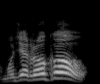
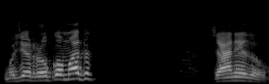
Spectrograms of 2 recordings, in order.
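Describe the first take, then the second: First: "मुझे रोको" higher and much louder, cut off there; pause after रोको. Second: "मुझे रोको मत", a clear break, then "जाने दो"; group मत with रोको, pause, then release जाने दो; pause after मत. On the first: Teacher contrasting meanings for students, emphatic stop after "रोको". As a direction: hit रोको hard and stop. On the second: Teacher contrasting meanings for students, break between "मत" and "जाने दो". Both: Shown as a demonstration. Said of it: "एक ही शब्द के meaning positive भी है".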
